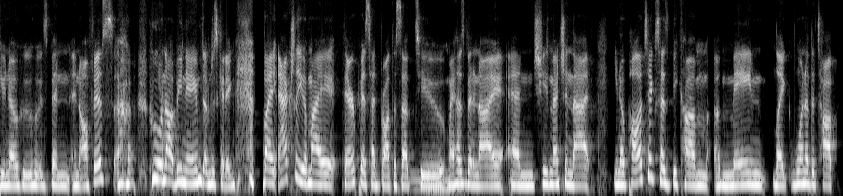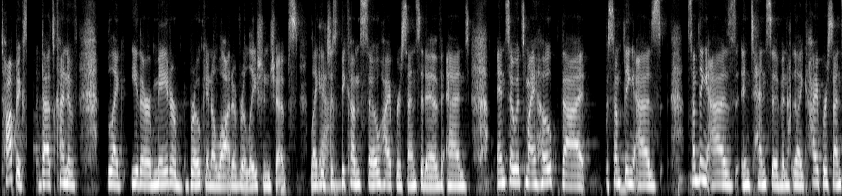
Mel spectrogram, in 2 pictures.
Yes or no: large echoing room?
no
